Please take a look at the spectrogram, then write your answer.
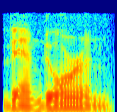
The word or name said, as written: Van Doren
